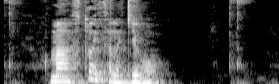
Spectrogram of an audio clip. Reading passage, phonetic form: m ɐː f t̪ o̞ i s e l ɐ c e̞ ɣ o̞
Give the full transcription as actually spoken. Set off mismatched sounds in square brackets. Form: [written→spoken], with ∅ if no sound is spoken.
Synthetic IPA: m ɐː f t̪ o̞ i [s→θ] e l ɐ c e̞ ɣ o̞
